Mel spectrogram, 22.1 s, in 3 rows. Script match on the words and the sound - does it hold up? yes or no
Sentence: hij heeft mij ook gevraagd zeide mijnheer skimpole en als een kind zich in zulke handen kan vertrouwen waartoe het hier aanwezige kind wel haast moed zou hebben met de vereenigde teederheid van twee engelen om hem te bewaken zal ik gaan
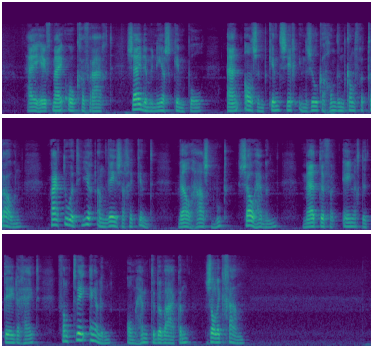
yes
